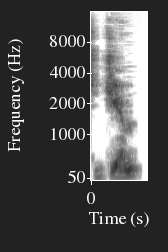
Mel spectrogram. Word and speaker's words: GM: so I've got here the powered GM or sometimes pronounced as gy and we also have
